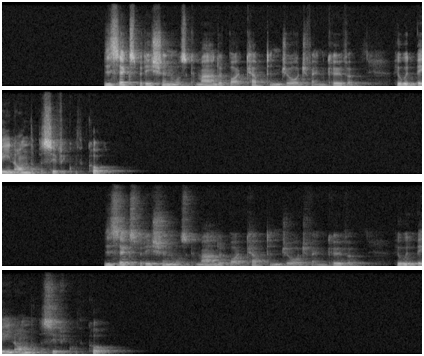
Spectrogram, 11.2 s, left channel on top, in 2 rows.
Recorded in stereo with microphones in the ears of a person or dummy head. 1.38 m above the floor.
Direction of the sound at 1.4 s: 35° left (ahead or behind).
